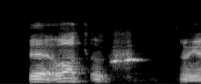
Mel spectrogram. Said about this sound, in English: I've recently started whistling. Oh, I was going to ask you to whistle.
